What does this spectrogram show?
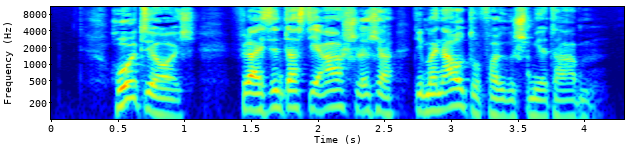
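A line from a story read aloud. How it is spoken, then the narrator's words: Call. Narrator (German): ruft Adolf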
